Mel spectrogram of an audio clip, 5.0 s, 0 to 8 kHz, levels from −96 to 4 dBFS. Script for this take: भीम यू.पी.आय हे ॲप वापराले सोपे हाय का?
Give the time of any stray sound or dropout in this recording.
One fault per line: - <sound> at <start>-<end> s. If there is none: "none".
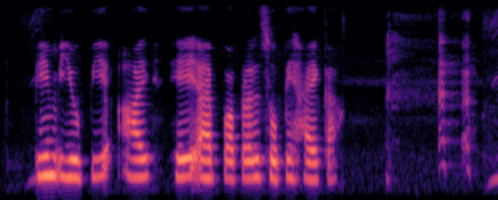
- laugh at 3.8-4.8 s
